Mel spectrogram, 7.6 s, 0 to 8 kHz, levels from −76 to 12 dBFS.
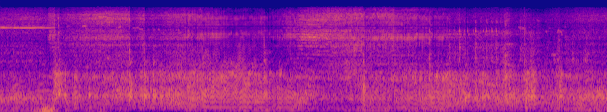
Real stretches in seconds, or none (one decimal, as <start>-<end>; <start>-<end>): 0.0-2.3; 3.7-4.3; 5.6-7.6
